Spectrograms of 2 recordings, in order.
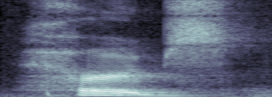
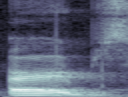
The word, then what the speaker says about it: herbs: is chili flakes spices herbs or we can say herbs you know some people they pronounce h but some people they don't herbs or herbs parsley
